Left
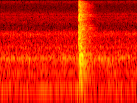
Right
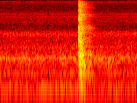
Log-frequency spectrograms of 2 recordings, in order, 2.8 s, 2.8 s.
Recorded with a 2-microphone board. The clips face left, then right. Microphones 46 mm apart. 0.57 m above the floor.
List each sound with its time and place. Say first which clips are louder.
1.6 s a gunshot: right 3 dB; 75° right (ahead or behind), 1.0 m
